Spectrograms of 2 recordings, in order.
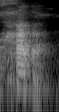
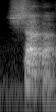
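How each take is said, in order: First: The word begins with a throaty h sound. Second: The word begins with a sh sound. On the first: The speaker calls it right. "sino como jata" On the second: The speaker calls it wrong. "los judíos no pronuncian esta palabra, ¿verdad?, como shata"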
